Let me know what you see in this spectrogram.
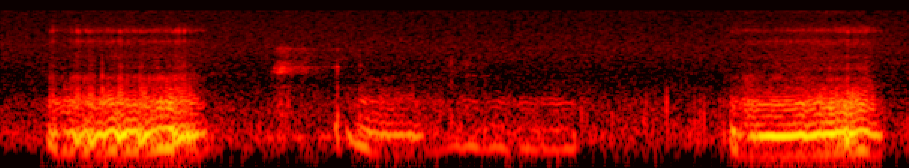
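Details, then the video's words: Sleeping female Boston Terrier producing loud, buzzy snores: two strong rasping snores about five seconds apart, with a softer, fainter snore between them. "Boston Terrier, snoring like a freight train"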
